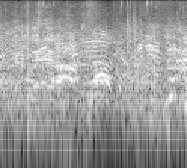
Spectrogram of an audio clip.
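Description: Several voices talking and calling out over one another, with no single clear speaker: sideline chatter from players and spectators at an outdoor football game.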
